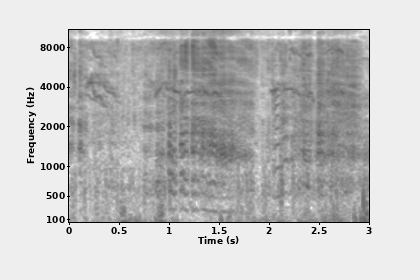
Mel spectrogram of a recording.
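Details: A noisy, feisty colony of Adélie penguins on Yalour Island, Wilhelm Archipelago, Antarctica, in January 2026, giving harsh, braying, overlapping calls that rise and fall over a low rumble of wind; chicks can be heard among the adults.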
